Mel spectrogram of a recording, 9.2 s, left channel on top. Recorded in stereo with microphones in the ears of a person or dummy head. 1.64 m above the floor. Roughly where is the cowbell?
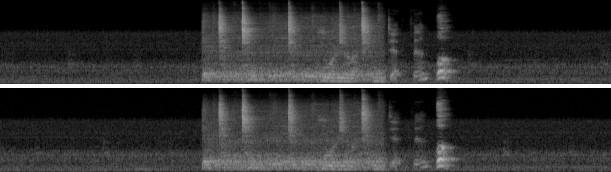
No cowbell in this recording.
